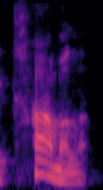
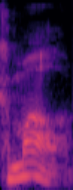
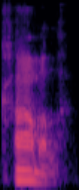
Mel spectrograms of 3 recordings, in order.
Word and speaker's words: Kamala: Notice I say Kamala, not Kamala, because her name is Kamala. That's how it's pronounced.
